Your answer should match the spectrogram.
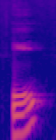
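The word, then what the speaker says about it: を: Ya, ye, yo, wa, o. Attention, le W on ne le prononce pas. C'est vraiment comme si nous avions qu'un O.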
